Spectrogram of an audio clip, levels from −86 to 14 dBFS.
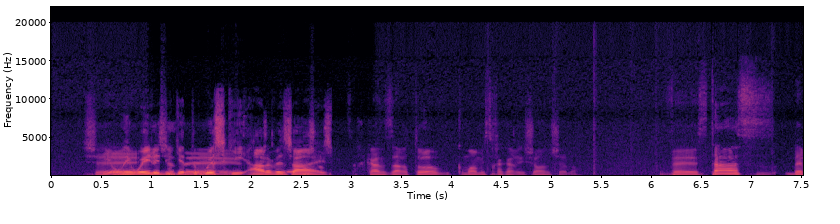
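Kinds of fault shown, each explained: Speech suppressed in double talk: the speech dips about 10 dB near 1 s, then roughly 20 dB from 1.9 to 3.2 s, likely an echo canceller clamping down while both sides talked.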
